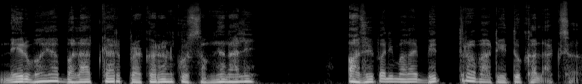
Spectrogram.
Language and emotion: Nepali, sad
